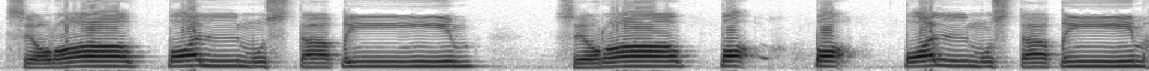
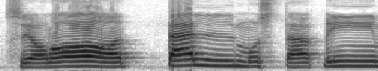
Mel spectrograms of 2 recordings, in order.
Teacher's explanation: تو تا اور طا میں کوئی فرق ہی نہیں بچا. اسی وجہ سے طا کو آپ نے موٹا پڑھنا ہے، تا کو آپ نے باریک پڑھنا ہے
